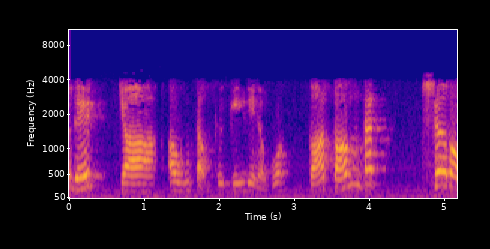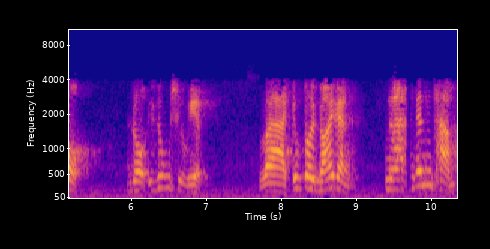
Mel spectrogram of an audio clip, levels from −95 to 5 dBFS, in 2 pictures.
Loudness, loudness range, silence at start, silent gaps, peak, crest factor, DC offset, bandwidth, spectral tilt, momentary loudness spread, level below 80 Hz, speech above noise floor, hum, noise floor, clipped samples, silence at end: -22 LUFS; 3 LU; 0 s; none; -6 dBFS; 16 dB; under 0.1%; 4.6 kHz; -7.5 dB/octave; 16 LU; -60 dBFS; 36 dB; none; -57 dBFS; under 0.1%; 0 s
